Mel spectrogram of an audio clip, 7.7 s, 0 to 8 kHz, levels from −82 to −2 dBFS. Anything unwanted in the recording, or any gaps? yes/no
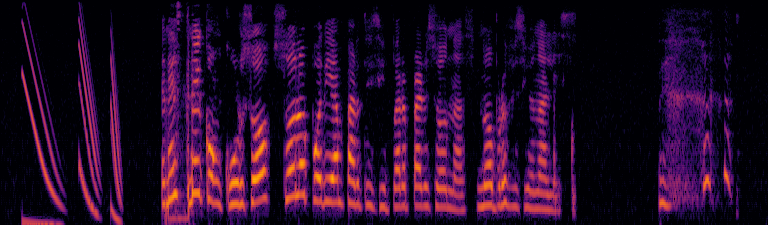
yes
